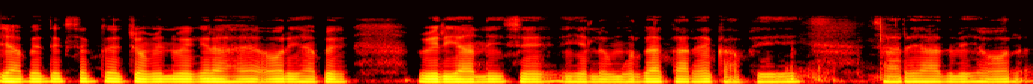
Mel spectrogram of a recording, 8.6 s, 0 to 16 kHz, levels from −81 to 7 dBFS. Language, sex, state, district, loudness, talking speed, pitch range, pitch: Hindi, male, Chhattisgarh, Kabirdham, -17 LUFS, 165 wpm, 115-120 Hz, 115 Hz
